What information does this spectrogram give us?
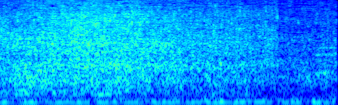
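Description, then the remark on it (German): Ocean waves wash steadily onto the shore in a continuous, soft hiss of surf, fairly quiet and uninterrupted, with no voices present. “Wenn sich die Welle wieder zurückzieht, lässt du wieder alles los und atmest vollständig aus.”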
